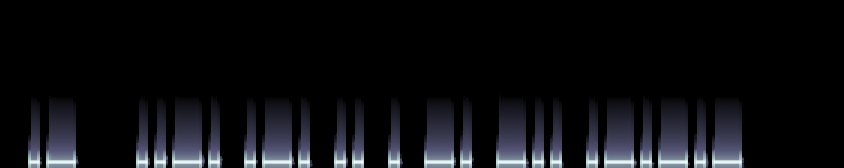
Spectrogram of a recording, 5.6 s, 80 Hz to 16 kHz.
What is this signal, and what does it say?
Morse code, heard as a keyed tone, about 20 wpm, 700 Hz. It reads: A FRIEND.
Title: Sentences from Top 1000 Words 20wpm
